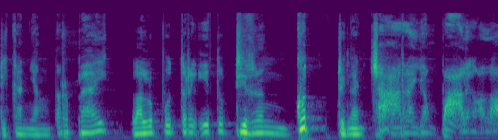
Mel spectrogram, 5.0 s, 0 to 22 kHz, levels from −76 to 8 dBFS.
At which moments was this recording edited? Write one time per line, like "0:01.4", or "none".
0:01.2
0:03.2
